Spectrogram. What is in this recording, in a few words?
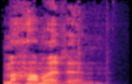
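"mohammedan", British English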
